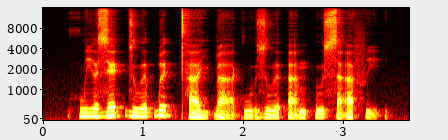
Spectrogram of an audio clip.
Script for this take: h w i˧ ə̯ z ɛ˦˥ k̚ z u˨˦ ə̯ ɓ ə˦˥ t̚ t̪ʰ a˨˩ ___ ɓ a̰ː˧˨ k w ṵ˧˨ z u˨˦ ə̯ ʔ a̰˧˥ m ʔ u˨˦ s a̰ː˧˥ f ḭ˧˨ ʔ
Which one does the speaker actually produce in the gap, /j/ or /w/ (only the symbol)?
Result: j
